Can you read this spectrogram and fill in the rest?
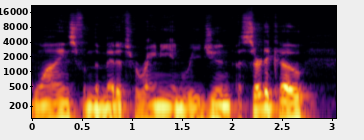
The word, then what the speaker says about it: Assyrtiko: That's spelled Assyrtiko. Some people may pronounce it as Assyrtiko, but I've most often heard it in the United States pronounced as Assyrtiko.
